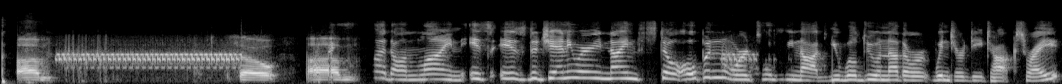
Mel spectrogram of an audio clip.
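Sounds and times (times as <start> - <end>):
speech: 0.2 - 0.7, 2.4 - 10.6
telephone on another line ringing with warbling electronic tone: 0.6 - 2.4, 7.0 - 7.8.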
